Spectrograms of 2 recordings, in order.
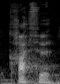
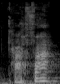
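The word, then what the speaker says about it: caife: I just mentioned, actually pronouncing E at the end of a word as English a rather than I in Irish. So instead of saying cafe, cafe, cafe, he says cafa, cafa, cafa, Casa.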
